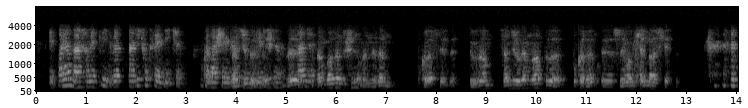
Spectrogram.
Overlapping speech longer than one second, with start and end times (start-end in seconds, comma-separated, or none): 3.8-5.6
